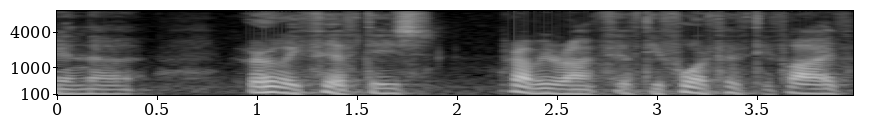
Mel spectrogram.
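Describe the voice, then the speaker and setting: The man's voice sits at medium pitch and is somewhat breathy. His pace is fairly quick and his intonation fairly even. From New Jersey, US (Ukrainian community in Newark). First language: Ukrainian. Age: 80s+. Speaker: retired accountant, guest. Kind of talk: interview conversation. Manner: halting, many fillers.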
